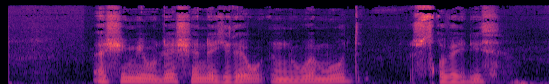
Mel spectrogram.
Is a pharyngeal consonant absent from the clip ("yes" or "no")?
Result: yes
